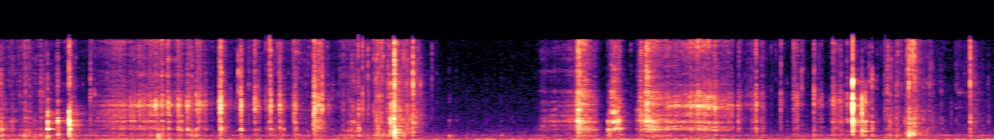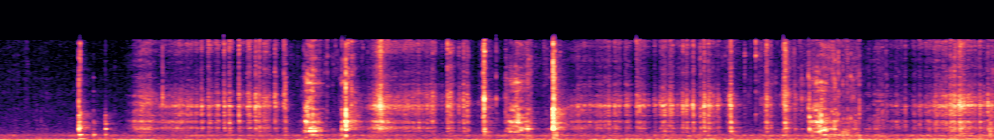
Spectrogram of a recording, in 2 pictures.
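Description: A knife blade scrapes across and cuts slices off an old, dry, powdery beige bar of solid soap held in the hand. The result is quiet, bright, crisp shaving and crumbling scrapes with many short sharp clicks and crackles. A faint steady low hum runs underneath.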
